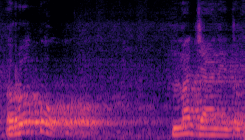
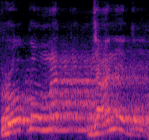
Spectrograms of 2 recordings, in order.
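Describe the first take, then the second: First: The pause comes right after the first word. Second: The pause comes right after the second word.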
